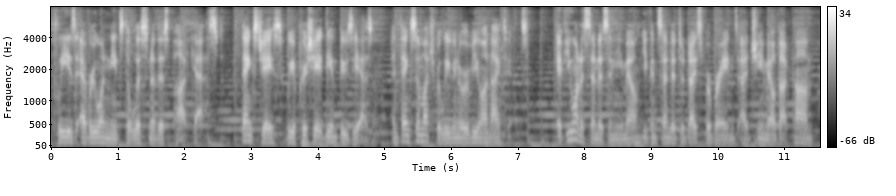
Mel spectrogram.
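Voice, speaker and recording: A man's voice: on the low side, brisk, fairly bright tone, soft background music. A man hosting a tabletop roleplaying podcast as game master, in an encouraging, conversational way.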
